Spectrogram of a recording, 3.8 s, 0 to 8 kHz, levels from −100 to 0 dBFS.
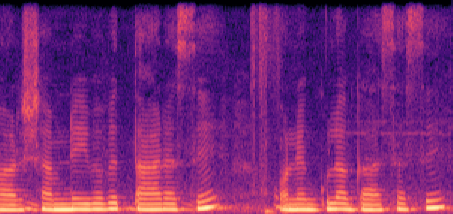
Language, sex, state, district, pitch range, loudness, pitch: Bengali, female, Assam, Hailakandi, 195-215 Hz, -13 LUFS, 200 Hz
